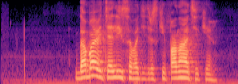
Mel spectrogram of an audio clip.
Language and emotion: Russian, angry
